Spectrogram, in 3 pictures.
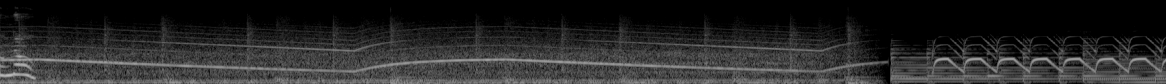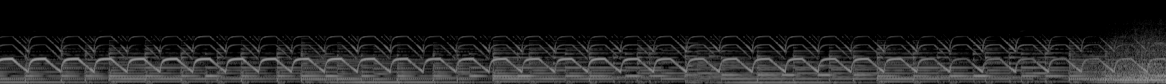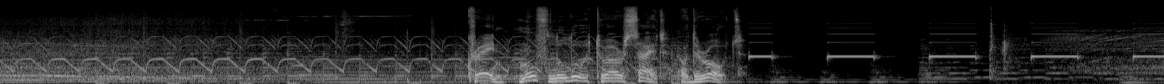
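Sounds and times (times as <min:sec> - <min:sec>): police siren yelping: 0:00.0 - 0:29.2, 0:31.6 - 0:34.9
slow falling tone: 0:22.4 - 0:28.4.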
